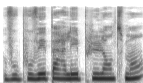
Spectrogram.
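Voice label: "vous pouvez parler plus lentement", French, female; flashcards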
